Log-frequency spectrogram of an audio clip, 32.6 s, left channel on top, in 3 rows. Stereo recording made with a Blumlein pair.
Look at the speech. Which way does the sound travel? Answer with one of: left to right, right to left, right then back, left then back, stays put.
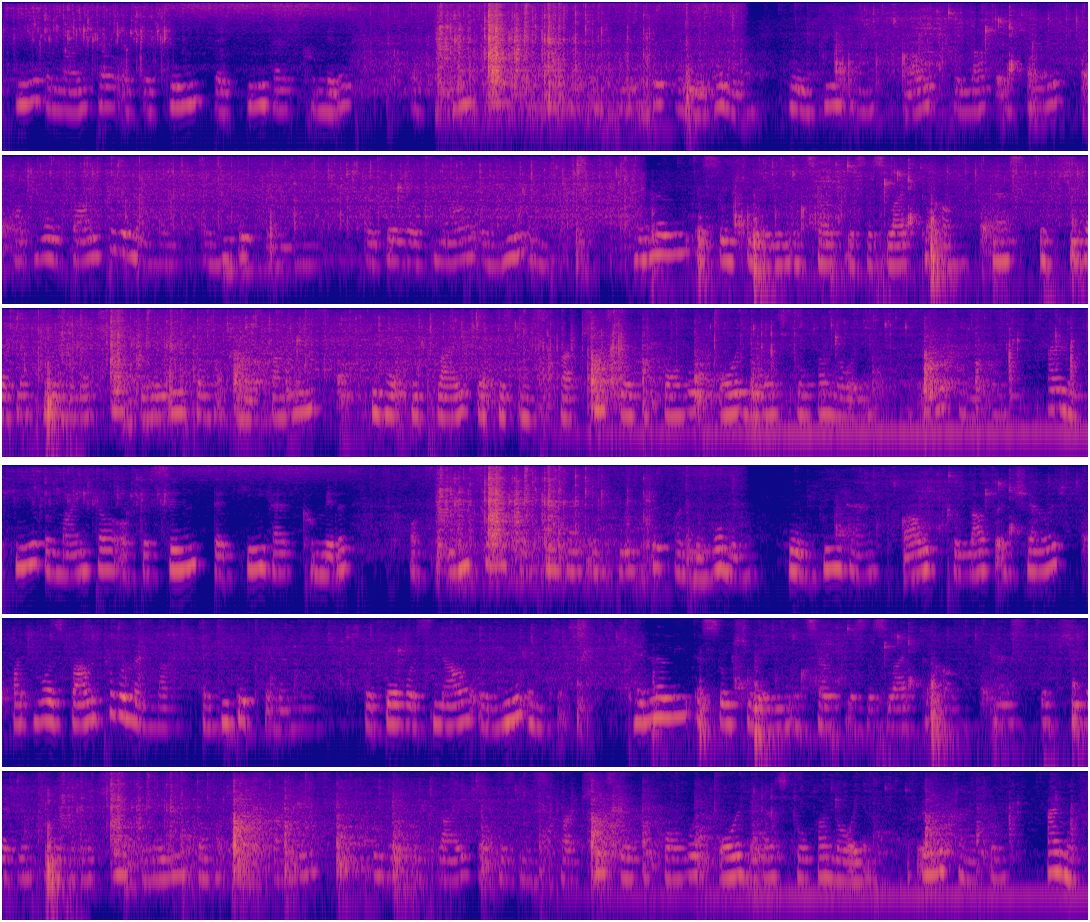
left then back.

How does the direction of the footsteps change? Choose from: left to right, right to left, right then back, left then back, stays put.
right then back.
